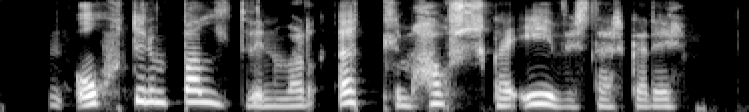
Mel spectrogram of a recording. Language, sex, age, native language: Icelandic, female, 13, Icelandic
